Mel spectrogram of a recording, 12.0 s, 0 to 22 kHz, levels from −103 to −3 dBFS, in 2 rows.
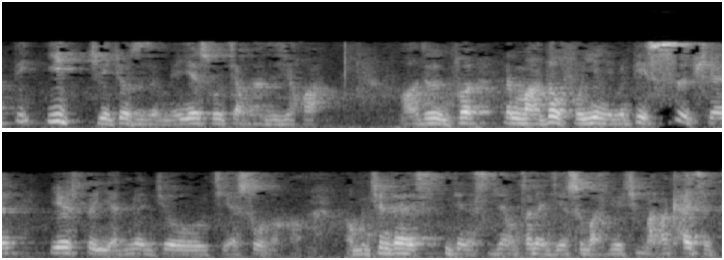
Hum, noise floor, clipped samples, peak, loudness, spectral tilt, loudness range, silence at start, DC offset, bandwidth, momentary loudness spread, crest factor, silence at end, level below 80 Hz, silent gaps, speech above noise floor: none; -49 dBFS; under 0.1%; -10 dBFS; -29 LUFS; -3 dB/octave; 7 LU; 0 s; under 0.1%; 6.2 kHz; 14 LU; 20 dB; 0 s; -60 dBFS; none; 20 dB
